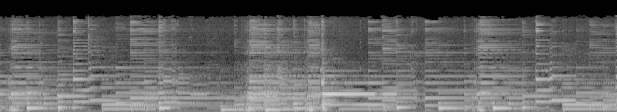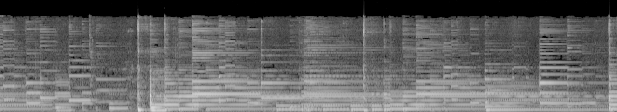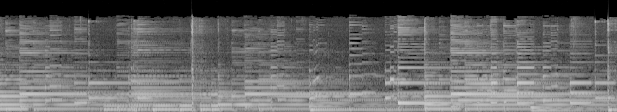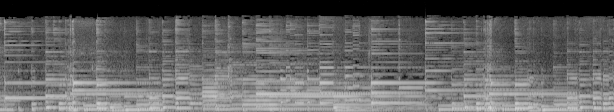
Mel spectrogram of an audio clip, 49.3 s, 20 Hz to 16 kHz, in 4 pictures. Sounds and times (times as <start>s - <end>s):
Acoustic guitar: 0.0s - 49.3s
Strum: 0.0s - 49.3s.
